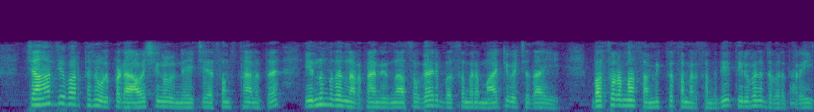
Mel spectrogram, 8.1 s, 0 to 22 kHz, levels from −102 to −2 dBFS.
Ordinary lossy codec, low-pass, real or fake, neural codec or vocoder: Opus, 24 kbps; 5.4 kHz; real; none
